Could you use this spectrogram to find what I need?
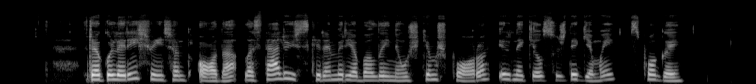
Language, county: Lithuanian, Kaunas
